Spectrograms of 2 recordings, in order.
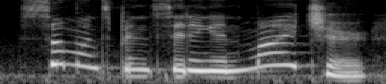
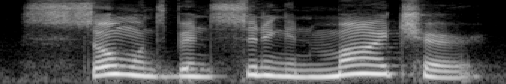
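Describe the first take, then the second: First: A small, high voice. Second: A big, deep, booming voice. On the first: "in his small voice" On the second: "boomed in his great big voice"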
